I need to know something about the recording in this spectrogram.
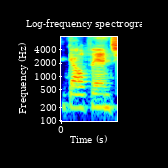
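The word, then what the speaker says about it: Gelfand: So for the like two listeners that don't know me, my name is spelled K-I-E-R-S-T-E-N. And then there's a dot, Galfand, G-E-L, F as in Frank, A-N-D as in dog.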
